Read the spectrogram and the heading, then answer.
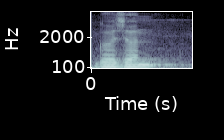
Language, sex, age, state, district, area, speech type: Bodo, male, 18-30, Assam, Baksa, rural, read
